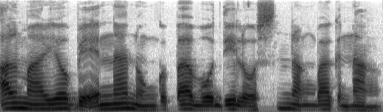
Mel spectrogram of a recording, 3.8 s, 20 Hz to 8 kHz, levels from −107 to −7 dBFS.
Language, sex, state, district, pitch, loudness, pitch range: Garo, male, Meghalaya, West Garo Hills, 115 Hz, -16 LUFS, 105-120 Hz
